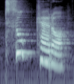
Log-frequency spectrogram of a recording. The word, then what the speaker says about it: zucchero: Zucchero, zucchero. So the TS sound for the Z, zuc, double C, kero, portin.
